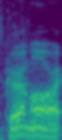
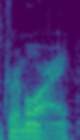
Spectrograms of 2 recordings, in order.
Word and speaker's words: grimoire: and terrible um and it originated from me mispronouncing grimoire as grimore um which was genuine I just literally thought that's how you said it because there are there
